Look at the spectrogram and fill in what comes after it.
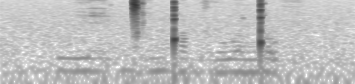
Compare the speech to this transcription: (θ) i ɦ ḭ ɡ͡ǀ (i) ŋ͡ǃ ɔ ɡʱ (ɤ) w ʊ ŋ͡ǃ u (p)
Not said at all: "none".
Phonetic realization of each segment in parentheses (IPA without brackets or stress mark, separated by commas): β, i, ɯ, f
